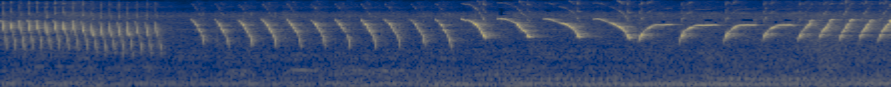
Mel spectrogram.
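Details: Belgian canary song opening with a dense buzzy trill, then a steady string of crisp downward whistles and V-shaped slurred notes, high-pitched and rhythmic.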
